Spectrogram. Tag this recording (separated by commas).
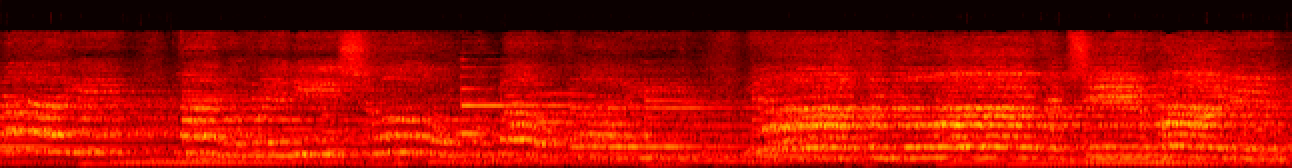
Music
